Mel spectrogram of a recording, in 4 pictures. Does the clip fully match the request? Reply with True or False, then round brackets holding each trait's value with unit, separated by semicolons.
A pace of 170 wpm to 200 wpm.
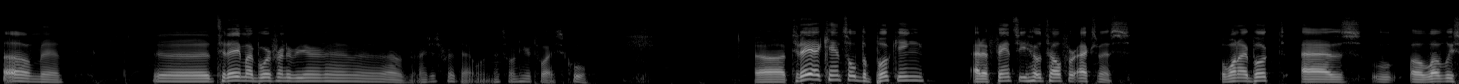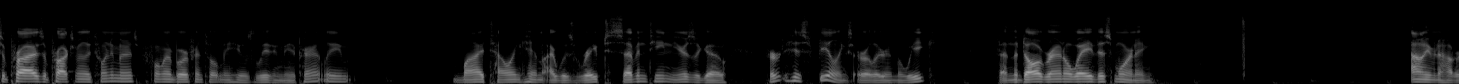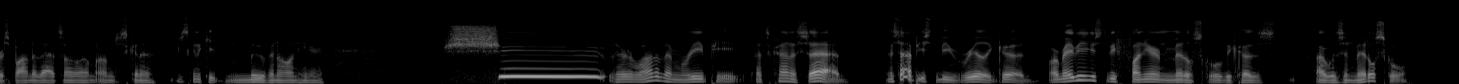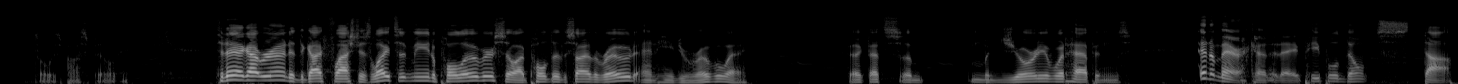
True (185 wpm)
